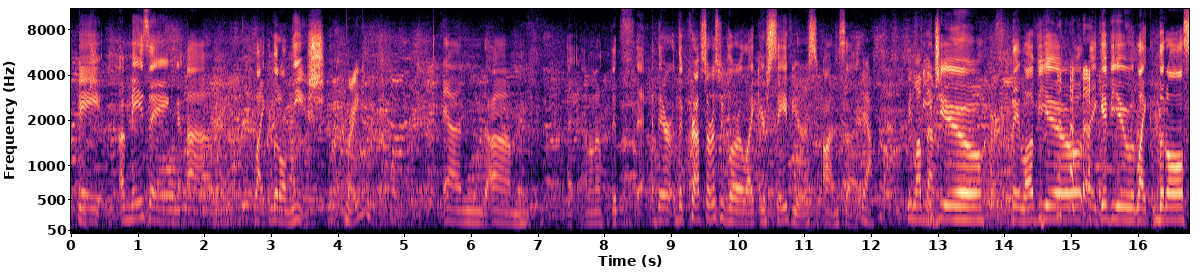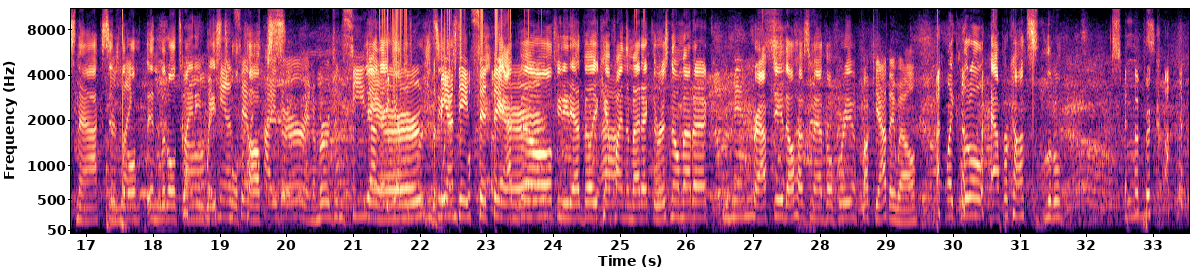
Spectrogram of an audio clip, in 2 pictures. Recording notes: We're live at the Arrogant Frog Bar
